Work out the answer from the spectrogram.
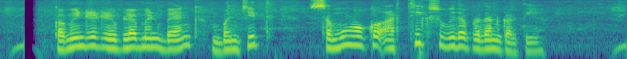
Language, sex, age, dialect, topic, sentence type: Hindi, male, 31-35, Awadhi Bundeli, banking, statement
